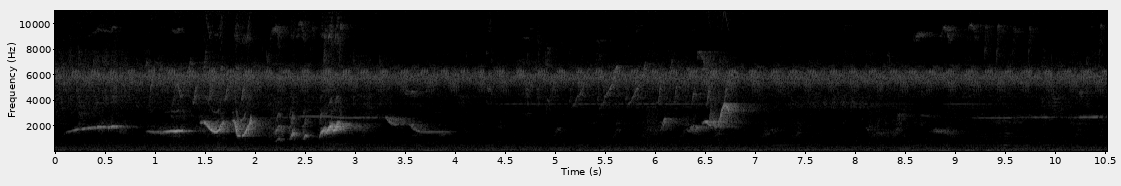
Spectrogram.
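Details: White-rumped shama calling for a mate: a long whistle followed by rapid trilled phrases, then quieter scattered notes against a steady high insect buzz.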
